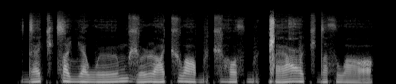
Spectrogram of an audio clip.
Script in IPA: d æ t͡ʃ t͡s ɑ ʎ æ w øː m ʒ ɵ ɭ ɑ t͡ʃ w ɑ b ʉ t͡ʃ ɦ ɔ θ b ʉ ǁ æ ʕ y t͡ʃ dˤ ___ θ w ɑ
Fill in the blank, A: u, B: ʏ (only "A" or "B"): A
